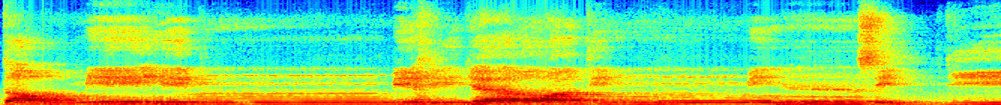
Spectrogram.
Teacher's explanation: mim sukun bertemu huruf ba, maka harus dibaca ditahan pula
